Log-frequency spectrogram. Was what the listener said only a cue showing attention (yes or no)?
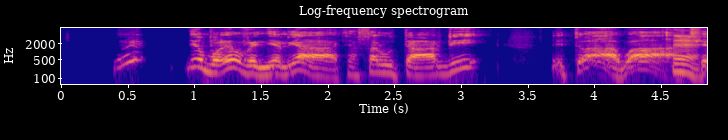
yes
